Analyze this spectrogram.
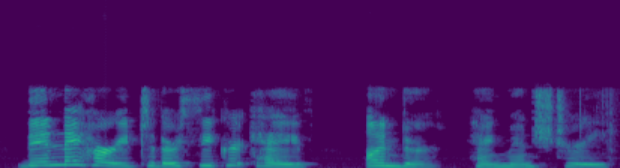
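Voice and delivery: storybook read-aloud switching Spanish and English; reading to children. Acted. Teacher reading Peter Pan aloud to her class, gentle storytelling. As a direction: read it like a bedtime story to kids.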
